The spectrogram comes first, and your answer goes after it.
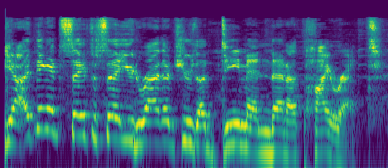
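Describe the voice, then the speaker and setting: A man's voice: sits high, big pitch swings, normal speed, heavy background noise. A man hosting a scripted video commentary, arguing his points in an informal way. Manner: argumentative, informal. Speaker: host of a nitpicking response video.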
